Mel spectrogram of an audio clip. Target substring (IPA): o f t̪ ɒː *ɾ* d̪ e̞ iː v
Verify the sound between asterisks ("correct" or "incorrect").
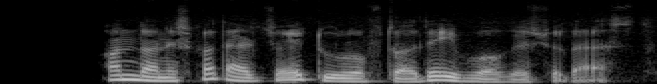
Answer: incorrect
